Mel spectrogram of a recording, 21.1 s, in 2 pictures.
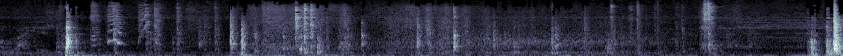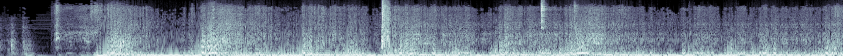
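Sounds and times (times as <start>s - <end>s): car engine running loud: 11.2s - 21.0s.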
